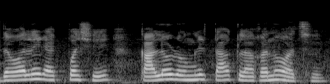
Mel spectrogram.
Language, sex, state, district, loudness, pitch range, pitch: Bengali, male, West Bengal, Alipurduar, -18 LUFS, 190-215 Hz, 205 Hz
